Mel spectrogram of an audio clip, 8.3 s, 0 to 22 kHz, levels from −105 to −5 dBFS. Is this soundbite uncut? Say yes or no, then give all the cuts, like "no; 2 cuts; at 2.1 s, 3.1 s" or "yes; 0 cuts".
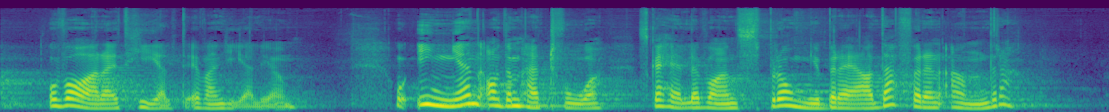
yes; 0 cuts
